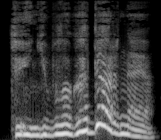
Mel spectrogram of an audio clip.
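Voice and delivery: loud, high, drawn-out accusation; indignant exclamation. A narrator's reading. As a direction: cry it out, stretching the words. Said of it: "воскликнула Светлана Степановна".

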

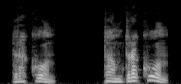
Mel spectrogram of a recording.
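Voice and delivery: high, loud, urgent outburst; alarmed cries. Acted. Shoemaker warns the hunters of a dragon, alarmed. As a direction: blurt out the danger, rising in pitch. Breathless messenger reports a dragon.

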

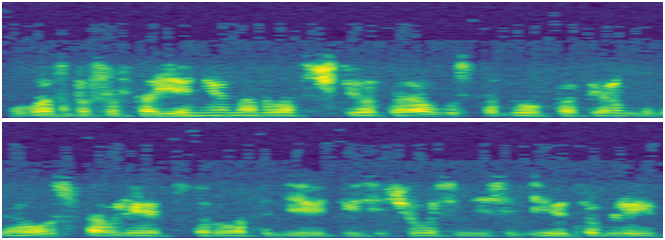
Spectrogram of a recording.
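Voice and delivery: ordinary talk

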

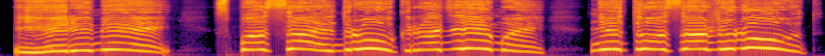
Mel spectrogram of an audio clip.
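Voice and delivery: building to a high, loud shout; slow, yowling cry for help; desperate yowl. A narrator's reading. Cat calls his friend for rescue, yowling. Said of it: "мяукнул".

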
